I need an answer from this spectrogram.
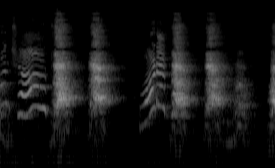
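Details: Beagle fearful of a new cot, alternating rising, quavering whines with pairs of loud barks in a back-and-forth pattern.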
